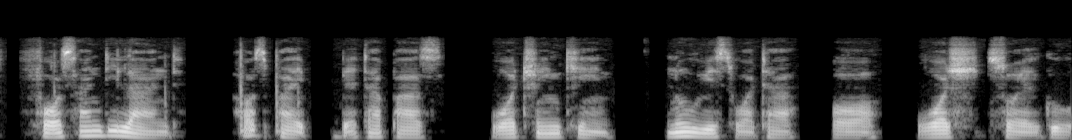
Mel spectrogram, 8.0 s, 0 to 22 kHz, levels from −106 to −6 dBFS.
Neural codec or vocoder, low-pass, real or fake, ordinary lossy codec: none; 7.2 kHz; real; none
